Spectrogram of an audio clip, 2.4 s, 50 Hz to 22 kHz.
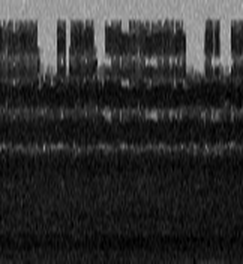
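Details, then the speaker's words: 1975 Chevrolet Caprice convertible with running 350 V8, candidate for a cheap LS swap, idling after a quick start: low, even rumble with steady beat, no knocks or misses; runs like a sewing machine, normal idle. "Yeah, that sucker crank up, man. Run like a sewing machine."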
